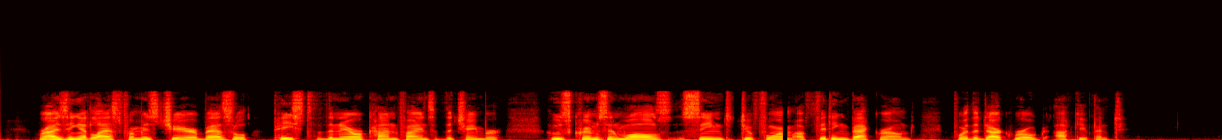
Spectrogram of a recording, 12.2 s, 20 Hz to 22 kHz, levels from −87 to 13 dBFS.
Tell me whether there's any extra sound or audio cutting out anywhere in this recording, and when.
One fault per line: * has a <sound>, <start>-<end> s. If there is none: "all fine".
* has a dropout, 7.8-7.9 s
